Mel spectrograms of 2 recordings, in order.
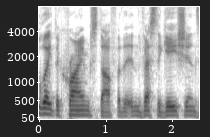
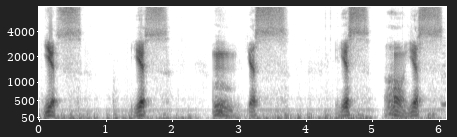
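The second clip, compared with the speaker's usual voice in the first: drawn-out yes; 2 semitones lower, 3 dB quieter, much slower than usual. Retold or imitated. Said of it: "he's like".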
